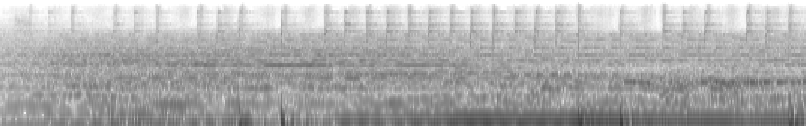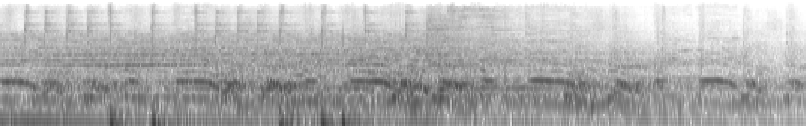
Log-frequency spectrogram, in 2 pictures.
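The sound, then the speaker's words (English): A football stadium crowd roars after a Bournemouth goal, a dense, sustained wall of cheering and shouting that stays loud throughout with a few sharper bursts. “Pugh for Bournemouth! The roof at the Gold Sands is raised! Everyone here knows what that could mean to this football club.”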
